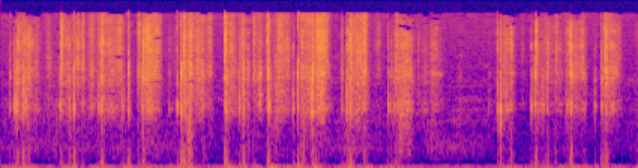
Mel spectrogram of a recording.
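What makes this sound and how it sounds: Fingernails scratch and tap on the faces of a pale, unfinished, hollow wooden cube box held close to the microphones. Quick, irregular dry taps mix with bright, raspy scratching strokes, each dying away almost at once. The result is a soft, busy texture of close-up clicks and scrapes.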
